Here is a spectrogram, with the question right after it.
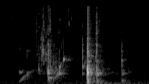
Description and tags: Object falls into a plastic bucket filled with water. Classic attack and release gesture.
Object valt in een plastic emmer die gevult is met water. Simpel attack geluid ontstaat.
Recorded using Sennheiser MKH-60 & Sound Devices 722
drip, emmer, plons, plunge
